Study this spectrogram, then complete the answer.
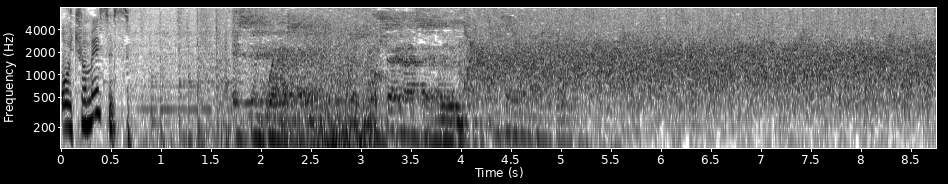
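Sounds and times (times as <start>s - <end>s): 
speech: 0.0s - 1.0s, 1.8s - 5.1s
audience applause: 2.1s - 8.7s.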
